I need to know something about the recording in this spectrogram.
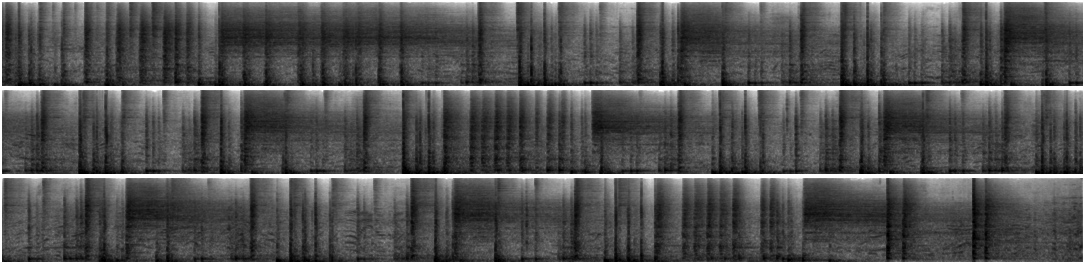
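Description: Guggenmusik carnival band playing loud: bass drum, snare and drum kit keep up a dense, driving beat with drum rolls, under sousaphones and other brass.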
